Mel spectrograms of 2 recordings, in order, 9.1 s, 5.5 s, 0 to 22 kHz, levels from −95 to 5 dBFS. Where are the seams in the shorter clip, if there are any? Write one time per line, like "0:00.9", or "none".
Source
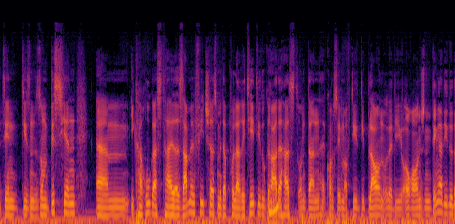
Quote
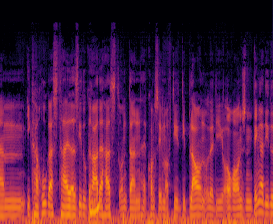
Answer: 0:01.5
